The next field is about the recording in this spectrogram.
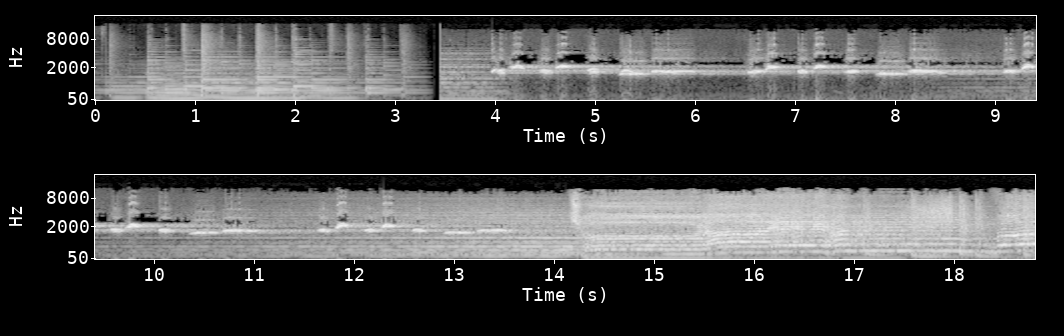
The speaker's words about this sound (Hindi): आइए ये गाना सुनते हैं इसी फिल्म से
